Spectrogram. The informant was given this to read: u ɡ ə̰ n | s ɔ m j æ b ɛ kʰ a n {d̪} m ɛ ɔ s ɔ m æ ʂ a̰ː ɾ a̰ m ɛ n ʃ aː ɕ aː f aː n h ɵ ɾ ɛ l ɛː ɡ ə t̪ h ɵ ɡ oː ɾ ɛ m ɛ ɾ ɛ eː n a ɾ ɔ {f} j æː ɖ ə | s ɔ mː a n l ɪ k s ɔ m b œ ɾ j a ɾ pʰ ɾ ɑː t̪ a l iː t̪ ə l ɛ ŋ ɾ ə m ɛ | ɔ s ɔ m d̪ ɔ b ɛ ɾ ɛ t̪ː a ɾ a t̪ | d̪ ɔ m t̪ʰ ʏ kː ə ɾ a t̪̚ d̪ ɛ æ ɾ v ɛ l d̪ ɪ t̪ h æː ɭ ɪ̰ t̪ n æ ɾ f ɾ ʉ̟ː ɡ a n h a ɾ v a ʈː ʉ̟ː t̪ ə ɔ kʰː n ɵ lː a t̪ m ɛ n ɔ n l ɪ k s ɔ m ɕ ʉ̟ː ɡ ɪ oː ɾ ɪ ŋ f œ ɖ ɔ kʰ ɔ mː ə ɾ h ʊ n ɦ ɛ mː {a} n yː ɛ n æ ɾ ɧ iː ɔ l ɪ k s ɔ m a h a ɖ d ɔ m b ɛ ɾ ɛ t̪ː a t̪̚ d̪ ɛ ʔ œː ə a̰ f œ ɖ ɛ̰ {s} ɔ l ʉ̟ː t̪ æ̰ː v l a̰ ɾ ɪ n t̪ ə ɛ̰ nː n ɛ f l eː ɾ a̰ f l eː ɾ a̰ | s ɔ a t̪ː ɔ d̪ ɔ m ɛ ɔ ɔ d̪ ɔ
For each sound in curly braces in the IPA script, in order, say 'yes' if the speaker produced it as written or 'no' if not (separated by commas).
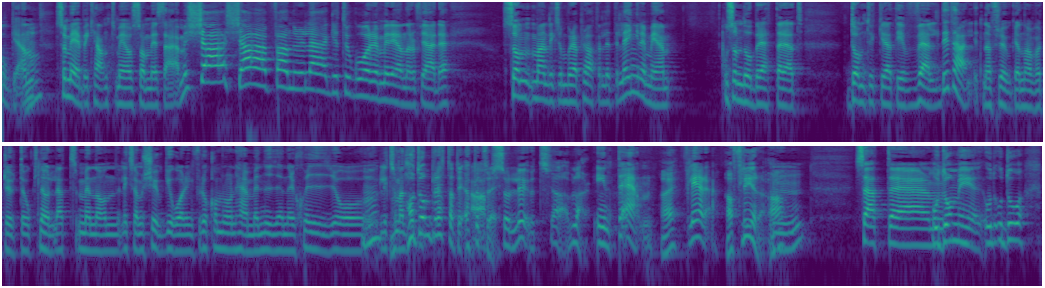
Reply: no, yes, no, yes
